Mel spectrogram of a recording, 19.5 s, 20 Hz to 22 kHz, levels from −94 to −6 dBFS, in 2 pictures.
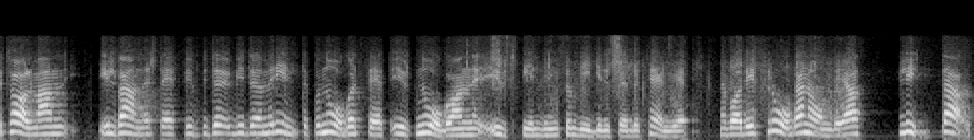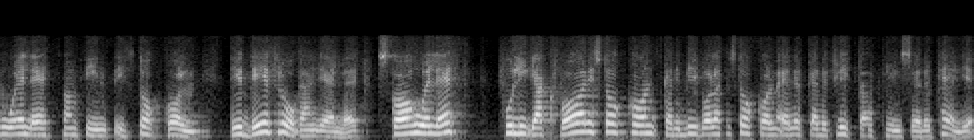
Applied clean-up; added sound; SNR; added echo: neural mask model RNNoise.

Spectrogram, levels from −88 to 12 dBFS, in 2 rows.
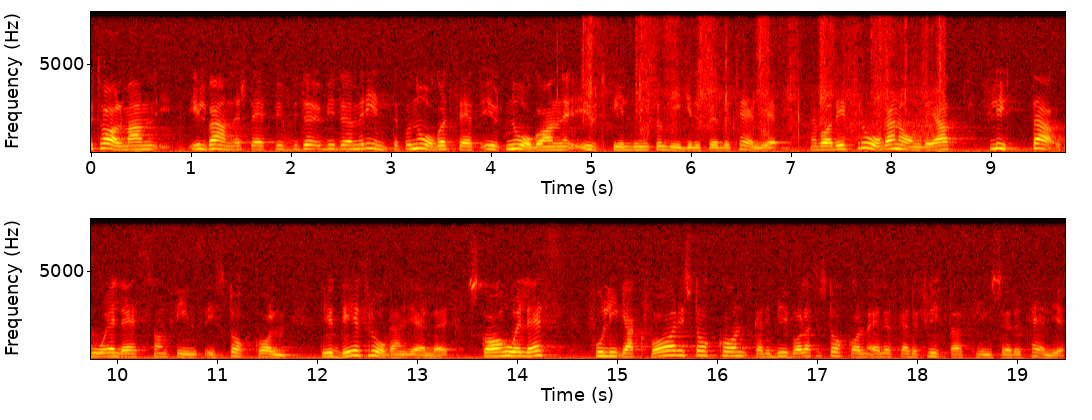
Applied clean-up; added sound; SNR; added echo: none; Walk, footsteps; 17 dB; none.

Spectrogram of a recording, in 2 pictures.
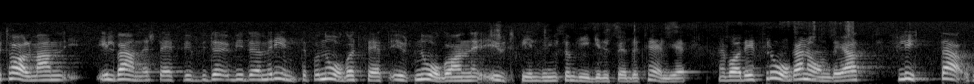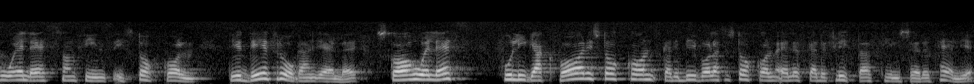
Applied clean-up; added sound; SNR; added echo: neural mask model Resemble Enhance denoiser.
